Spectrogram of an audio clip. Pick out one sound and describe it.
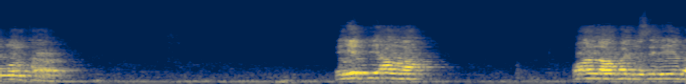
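An elderly man chants in a drawn-out voice through a microphone, with pauses.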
